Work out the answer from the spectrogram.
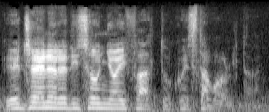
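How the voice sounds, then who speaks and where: A man voicing a brooding, resentful elder brother, a shepherd, in an animated film dub. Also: medium pitch, moderate pace. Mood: sarcastic, brooding. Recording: noisy ambience behind cartoon dialogue.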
